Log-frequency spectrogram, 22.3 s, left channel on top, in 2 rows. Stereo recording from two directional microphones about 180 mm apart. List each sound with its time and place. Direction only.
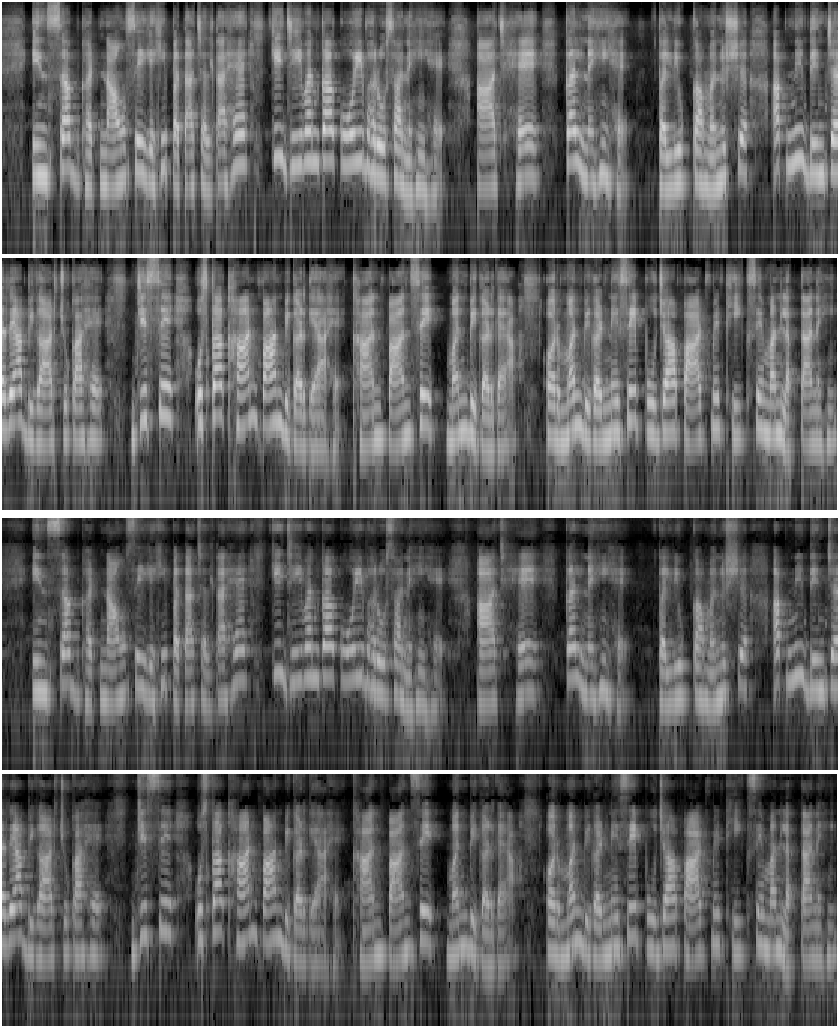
0.3 s speech: 25° left (ahead or behind)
